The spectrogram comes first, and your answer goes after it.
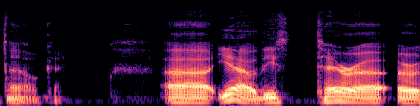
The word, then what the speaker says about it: pterosaur: okay uh yeah these Tara or it starts with a P of course is silent P um that is from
